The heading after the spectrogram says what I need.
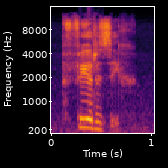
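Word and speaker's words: Pfirsich: K наступне букво сполучення п ф читається ПФ пфірзх персик пфлауме слива фаре пастор наступне буквосполучення Піха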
